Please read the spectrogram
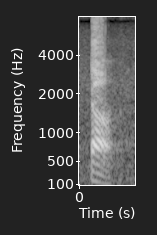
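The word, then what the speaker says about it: talk: अब देखिए के से पहले क्या है, एल है, तो एल क्या होगा, साइलेंट होगा। तो क्या हो जाएगा, टाक। इसको टाल्क नहीं बोलेंगे, क्या बोलेंगे, टाक बोलेंगे।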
